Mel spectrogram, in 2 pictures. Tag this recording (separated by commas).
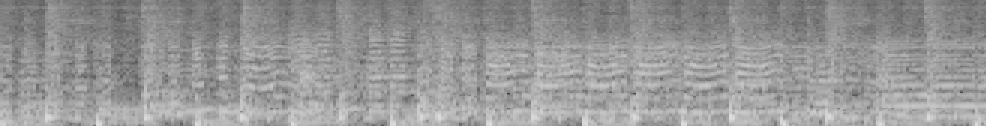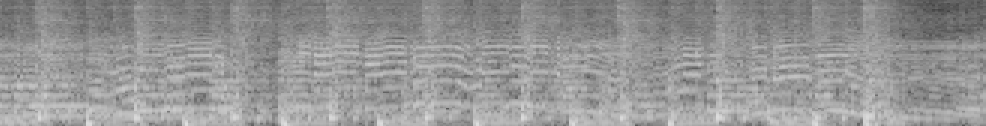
Music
